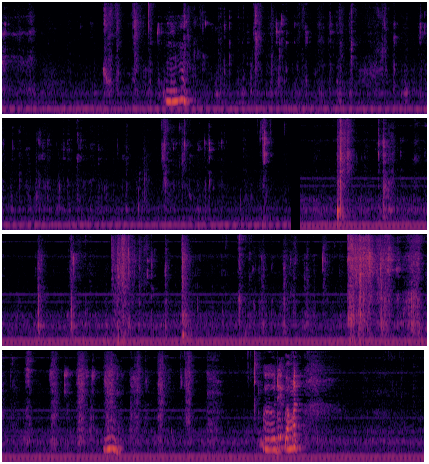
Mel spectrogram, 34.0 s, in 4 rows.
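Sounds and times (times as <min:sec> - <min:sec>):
crunchy vegetables being chewed: 0:01.5 - 0:30.7
bell pepper crunching: 0:01.7 - 0:13.0, 0:15.1 - 0:17.0, 0:17.6 - 0:30.7.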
